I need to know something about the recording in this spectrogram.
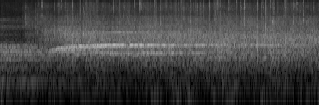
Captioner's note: applause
